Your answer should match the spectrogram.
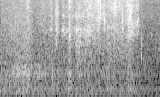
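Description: Near silence: a faint steady hiss with a low hum.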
